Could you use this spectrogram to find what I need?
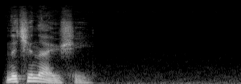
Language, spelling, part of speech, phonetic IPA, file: Russian, начинающий, verb / noun / adjective, [nət͡ɕɪˈnajʉɕːɪj], Ru-начинающий.ogg
- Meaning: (verb) present active imperfective participle of начина́ть (načinátʹ); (noun) beginner; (adjective) engaging in an activity for the first time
